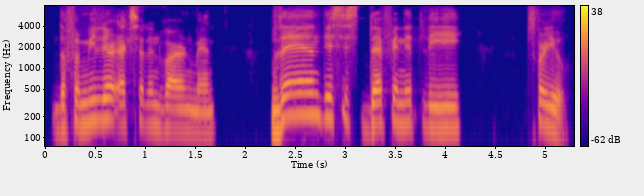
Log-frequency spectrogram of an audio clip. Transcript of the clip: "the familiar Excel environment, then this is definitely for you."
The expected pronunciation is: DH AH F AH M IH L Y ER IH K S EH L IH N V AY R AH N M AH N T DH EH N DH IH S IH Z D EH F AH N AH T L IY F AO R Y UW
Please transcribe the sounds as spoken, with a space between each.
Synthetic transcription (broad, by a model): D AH F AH M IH L Y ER IH K S EH L IH N V AY R AH N M AH N T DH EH N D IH S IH S D EH F AH N AH T L IY F AO R Y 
